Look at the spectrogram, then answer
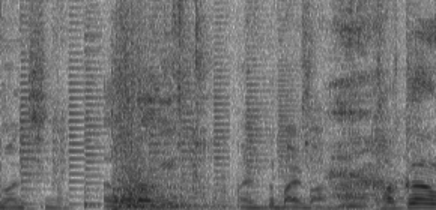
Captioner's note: rawr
